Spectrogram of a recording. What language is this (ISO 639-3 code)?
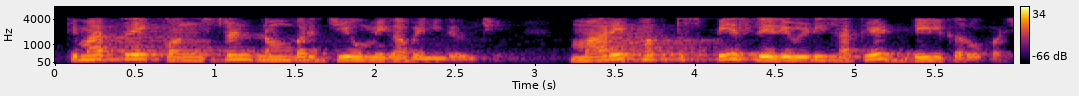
guj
